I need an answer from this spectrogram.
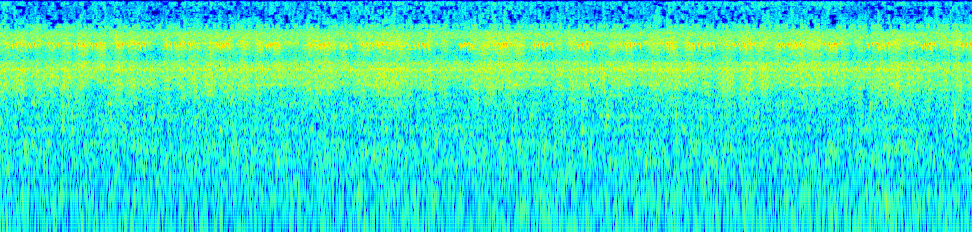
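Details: Crickets chirping at night in a forest: a dense, continuous high-pitched trill with rapid pulsing, many insects overlapping in a steady chorus, no other clear sounds.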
